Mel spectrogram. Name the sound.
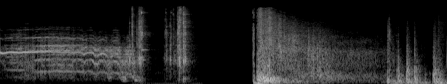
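horse neighing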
